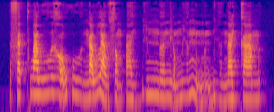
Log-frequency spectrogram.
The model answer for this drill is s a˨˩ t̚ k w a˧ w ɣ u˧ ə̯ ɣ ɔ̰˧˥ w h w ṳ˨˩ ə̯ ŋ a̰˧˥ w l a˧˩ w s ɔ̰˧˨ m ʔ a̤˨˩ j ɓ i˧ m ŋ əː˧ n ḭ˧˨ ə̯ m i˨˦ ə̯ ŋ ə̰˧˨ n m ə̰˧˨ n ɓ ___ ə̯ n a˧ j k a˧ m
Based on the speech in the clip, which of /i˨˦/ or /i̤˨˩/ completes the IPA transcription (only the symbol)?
i̤˨˩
